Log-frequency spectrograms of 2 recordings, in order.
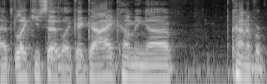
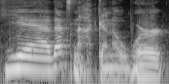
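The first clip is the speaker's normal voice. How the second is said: very sarcastic, dismissive mock tone; 6 semitones higher than usual. Speaker retells a woman's reply, mimicking her sarcastic tone. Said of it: "her tone was very sarcastic".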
